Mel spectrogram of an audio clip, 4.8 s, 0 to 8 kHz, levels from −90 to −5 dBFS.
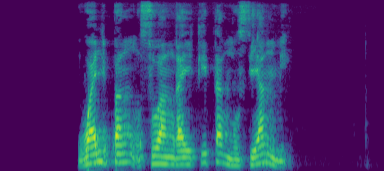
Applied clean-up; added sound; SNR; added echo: neural mask model DeepFilterNet 3.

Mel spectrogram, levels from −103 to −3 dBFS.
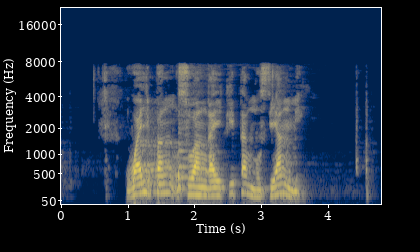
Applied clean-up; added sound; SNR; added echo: classical method WPE with log-MMSE.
